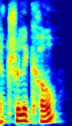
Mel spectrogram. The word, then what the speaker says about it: Trillico: What's the right pronunciation? – Trillico, but the shorter form is definitely Trilla. So we say always like drop a man a Trilla. So Trilla. – Yeah. – Okay. – It's Trillico.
